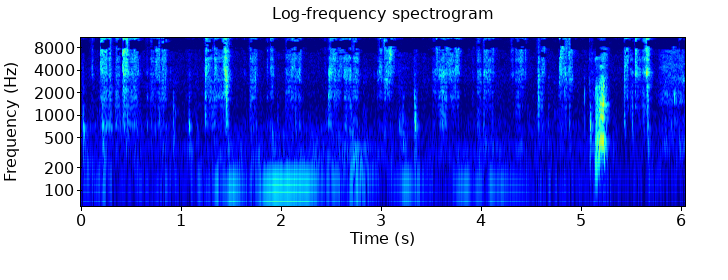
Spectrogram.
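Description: Marker pen writing on a paper strip: faint, short scratchy strokes, with a low hum for a few seconds in the middle.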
